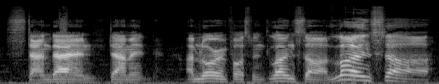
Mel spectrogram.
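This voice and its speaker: A desperate lawman pinned under fire, shouting in a hoarse roar, as a man acts him out. The voice is harsh and strained and has a tense, sharp edge. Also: mid-range voice, animated, slow, exaggerated voice.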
